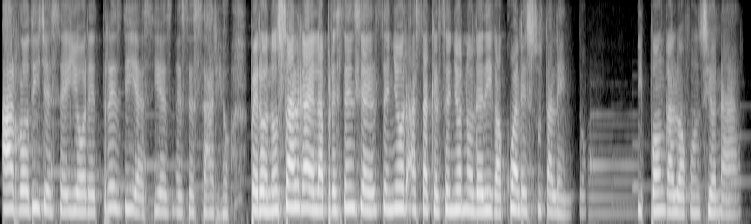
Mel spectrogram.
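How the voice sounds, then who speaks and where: A woman's voice: fairly high pitch, flat delivery, normal speed, faint music behind. A middle-aged woman pastor preaching a sermon and calling on her congregation to repeat phrases after her. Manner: call-and-response preaching, asking the congregation to repeat. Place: church sanctuary.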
